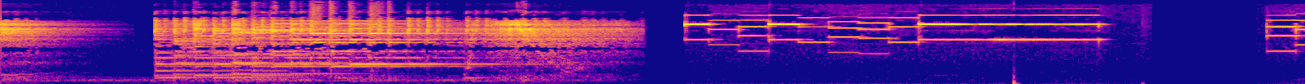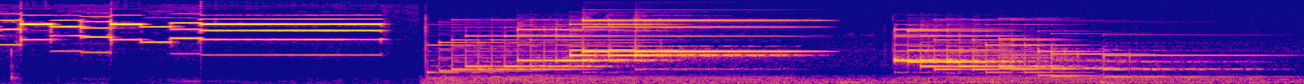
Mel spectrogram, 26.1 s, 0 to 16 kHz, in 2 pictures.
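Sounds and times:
phone power-on jingle: 0:01.6 - 0:05.2, 0:17.3 - 0:21.4, 0:22.0 - 0:26.0.

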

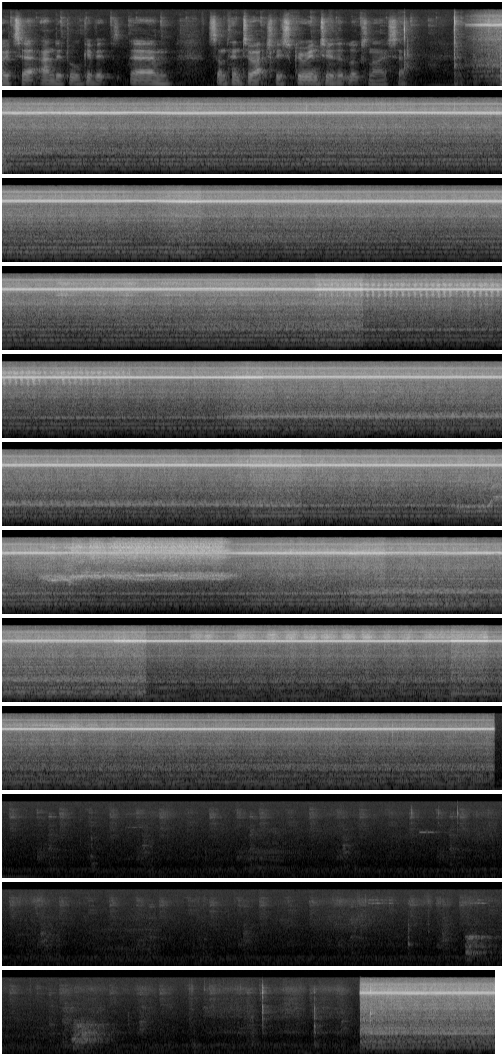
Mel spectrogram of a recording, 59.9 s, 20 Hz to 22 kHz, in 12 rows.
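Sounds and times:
lathe whining: 0:04.6 - 0:45.0, 0:58.6 - 0:59.9
short rising squeal: 0:29.5 - 0:32.4.

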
